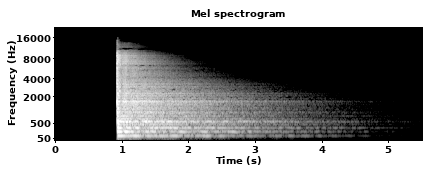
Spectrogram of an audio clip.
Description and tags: Pipe Reverb Bomb
A Mid range pipe synth reverb bomb FX.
